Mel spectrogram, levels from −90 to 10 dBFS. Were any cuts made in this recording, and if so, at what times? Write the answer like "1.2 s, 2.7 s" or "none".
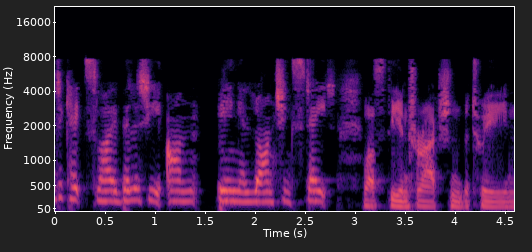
3.1 s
